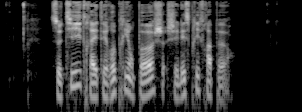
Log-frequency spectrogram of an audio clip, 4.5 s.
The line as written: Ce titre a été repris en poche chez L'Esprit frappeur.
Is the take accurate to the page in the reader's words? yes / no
yes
